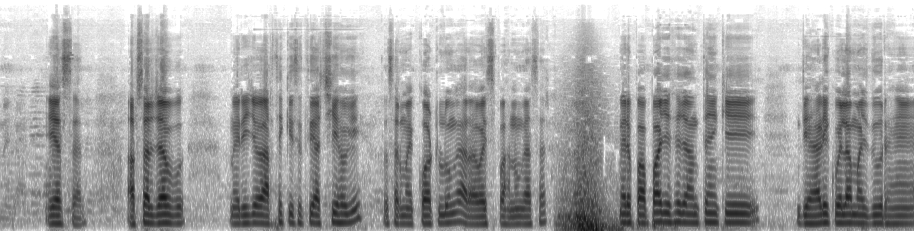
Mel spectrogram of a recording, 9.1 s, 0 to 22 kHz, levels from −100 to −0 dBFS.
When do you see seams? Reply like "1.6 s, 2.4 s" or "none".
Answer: 6.0 s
